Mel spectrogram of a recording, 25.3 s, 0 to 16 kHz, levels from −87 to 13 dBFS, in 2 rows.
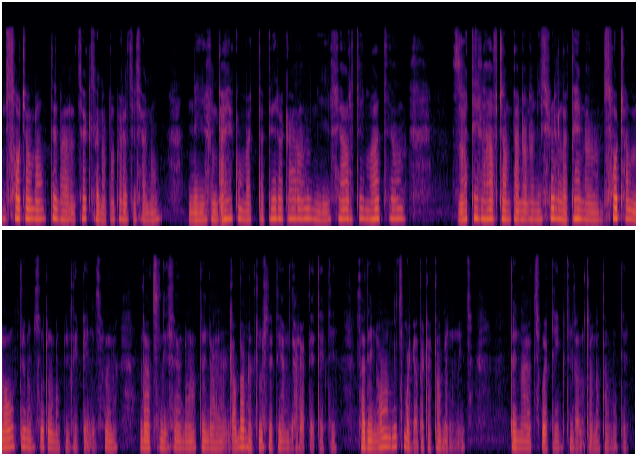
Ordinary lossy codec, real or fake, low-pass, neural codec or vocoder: none; fake; 9.9 kHz; autoencoder, 22.05 kHz, a latent of 192 numbers a frame, VITS, trained on one speaker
